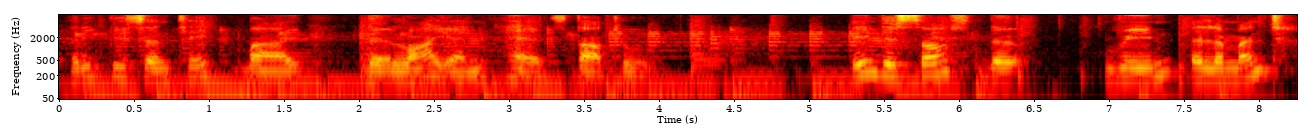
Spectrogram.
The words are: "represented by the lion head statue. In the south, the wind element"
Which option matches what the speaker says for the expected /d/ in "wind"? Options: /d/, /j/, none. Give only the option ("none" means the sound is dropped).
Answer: none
